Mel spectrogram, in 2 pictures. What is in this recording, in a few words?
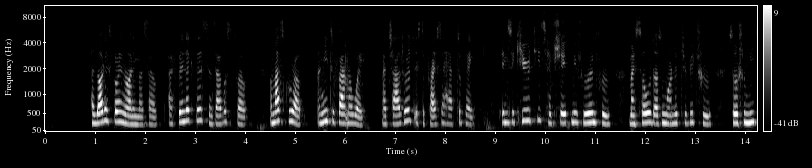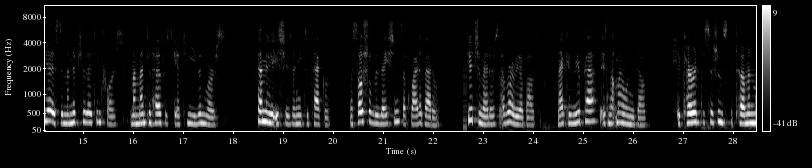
Poetry slam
